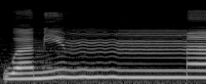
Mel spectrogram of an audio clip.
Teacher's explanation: Ketemu sama mim bertasydid, jangan lupa dengung dulu ya, tahan dulu karena mim punya sifat dengung ya. Wa mimma, ada sengaunya.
